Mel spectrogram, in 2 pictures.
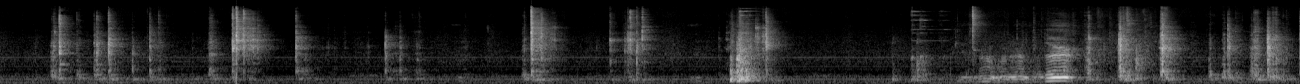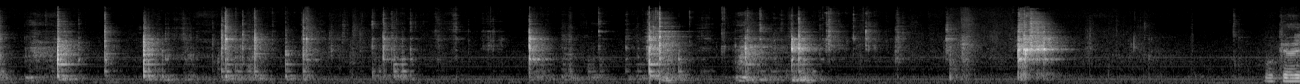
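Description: Steel drum-brake shoes and return springs being worked off an MGB's rear brake backing plate with locking pliers, giving irregular metal clinks, clicks and clanks.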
